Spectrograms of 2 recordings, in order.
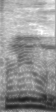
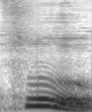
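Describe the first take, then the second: First: A 'y' glide comes before the vowel. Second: The vowel follows with no glide. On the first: The speaker calls it wrong. "এখানে ফ্লিউ নয়" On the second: The speaker calls it right. "হবে ফ্লু"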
